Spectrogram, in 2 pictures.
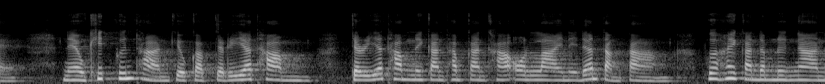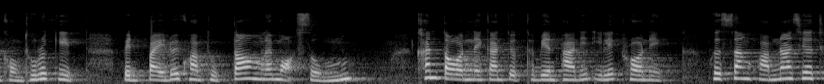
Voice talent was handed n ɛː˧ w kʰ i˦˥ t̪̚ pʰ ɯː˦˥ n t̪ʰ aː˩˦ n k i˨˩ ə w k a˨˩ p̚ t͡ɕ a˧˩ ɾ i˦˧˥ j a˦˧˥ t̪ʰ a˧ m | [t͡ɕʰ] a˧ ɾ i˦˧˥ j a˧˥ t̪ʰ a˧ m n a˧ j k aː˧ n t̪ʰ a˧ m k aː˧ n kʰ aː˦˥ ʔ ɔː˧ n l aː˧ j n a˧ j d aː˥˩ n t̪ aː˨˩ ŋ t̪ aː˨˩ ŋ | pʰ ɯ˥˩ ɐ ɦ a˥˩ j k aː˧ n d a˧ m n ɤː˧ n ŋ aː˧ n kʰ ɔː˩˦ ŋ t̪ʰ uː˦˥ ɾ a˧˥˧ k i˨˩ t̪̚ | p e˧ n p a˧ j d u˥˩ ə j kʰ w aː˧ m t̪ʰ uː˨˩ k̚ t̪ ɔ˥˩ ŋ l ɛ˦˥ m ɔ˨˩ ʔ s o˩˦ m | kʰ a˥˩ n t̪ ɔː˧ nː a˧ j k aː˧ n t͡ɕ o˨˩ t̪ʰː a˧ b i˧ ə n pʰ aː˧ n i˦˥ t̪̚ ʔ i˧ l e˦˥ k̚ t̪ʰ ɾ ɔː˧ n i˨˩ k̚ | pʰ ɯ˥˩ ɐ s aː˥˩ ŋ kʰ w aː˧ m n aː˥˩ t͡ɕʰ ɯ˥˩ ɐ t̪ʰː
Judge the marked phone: incorrect: t͡ɕ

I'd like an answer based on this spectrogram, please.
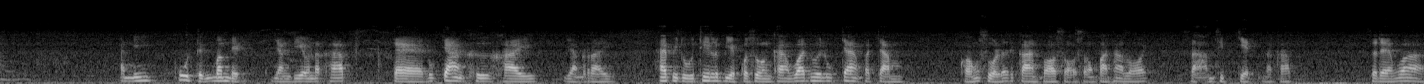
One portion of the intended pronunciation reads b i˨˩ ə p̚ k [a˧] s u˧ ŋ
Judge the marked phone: correct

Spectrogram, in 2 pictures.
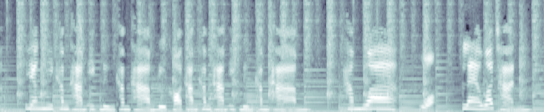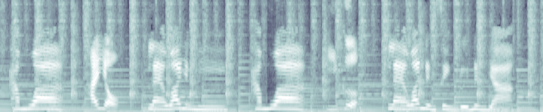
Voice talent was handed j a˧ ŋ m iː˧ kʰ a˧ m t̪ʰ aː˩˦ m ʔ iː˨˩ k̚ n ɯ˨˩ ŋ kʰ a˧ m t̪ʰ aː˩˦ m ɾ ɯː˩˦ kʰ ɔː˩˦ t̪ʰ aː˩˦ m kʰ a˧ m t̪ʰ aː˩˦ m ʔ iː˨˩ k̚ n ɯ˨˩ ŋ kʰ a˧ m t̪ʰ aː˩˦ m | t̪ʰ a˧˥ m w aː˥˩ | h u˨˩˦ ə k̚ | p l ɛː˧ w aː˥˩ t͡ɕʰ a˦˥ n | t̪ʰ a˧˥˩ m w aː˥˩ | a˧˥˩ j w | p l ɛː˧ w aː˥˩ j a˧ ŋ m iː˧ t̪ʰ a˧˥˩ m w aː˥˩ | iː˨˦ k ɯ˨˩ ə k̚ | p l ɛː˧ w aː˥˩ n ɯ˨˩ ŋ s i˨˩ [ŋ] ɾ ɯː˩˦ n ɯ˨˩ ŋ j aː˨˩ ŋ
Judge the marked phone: correct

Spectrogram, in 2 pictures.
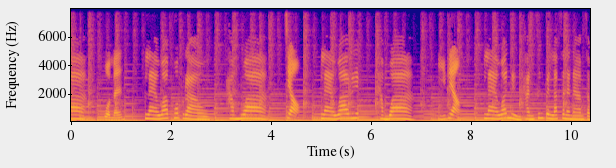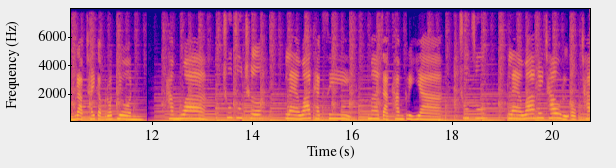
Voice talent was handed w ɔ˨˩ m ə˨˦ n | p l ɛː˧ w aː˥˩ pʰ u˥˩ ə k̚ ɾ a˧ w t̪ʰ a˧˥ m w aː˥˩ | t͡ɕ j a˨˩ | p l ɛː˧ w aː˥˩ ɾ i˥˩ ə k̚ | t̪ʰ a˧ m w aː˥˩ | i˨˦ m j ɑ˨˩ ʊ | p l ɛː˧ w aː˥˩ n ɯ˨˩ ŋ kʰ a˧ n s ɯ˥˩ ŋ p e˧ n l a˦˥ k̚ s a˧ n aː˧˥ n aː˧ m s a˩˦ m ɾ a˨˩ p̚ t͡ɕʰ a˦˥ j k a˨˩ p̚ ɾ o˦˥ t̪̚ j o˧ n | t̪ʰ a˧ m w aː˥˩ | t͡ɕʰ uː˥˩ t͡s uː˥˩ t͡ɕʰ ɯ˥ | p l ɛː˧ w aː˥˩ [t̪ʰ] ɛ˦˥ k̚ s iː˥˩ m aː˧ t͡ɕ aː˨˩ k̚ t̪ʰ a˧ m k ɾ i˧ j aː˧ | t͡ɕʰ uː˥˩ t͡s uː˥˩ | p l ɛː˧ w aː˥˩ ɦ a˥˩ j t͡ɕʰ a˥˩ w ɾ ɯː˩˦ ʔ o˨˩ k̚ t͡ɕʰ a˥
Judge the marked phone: correct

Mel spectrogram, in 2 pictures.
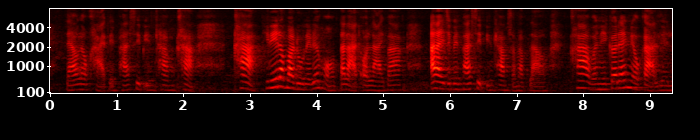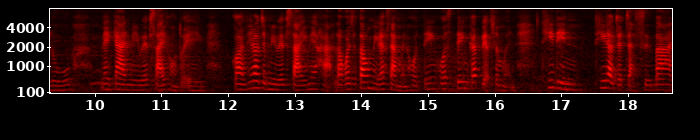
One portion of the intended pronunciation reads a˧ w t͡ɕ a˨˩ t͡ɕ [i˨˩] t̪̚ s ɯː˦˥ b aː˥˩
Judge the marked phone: incorrect: a˨˩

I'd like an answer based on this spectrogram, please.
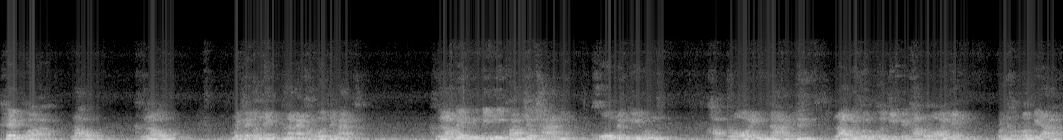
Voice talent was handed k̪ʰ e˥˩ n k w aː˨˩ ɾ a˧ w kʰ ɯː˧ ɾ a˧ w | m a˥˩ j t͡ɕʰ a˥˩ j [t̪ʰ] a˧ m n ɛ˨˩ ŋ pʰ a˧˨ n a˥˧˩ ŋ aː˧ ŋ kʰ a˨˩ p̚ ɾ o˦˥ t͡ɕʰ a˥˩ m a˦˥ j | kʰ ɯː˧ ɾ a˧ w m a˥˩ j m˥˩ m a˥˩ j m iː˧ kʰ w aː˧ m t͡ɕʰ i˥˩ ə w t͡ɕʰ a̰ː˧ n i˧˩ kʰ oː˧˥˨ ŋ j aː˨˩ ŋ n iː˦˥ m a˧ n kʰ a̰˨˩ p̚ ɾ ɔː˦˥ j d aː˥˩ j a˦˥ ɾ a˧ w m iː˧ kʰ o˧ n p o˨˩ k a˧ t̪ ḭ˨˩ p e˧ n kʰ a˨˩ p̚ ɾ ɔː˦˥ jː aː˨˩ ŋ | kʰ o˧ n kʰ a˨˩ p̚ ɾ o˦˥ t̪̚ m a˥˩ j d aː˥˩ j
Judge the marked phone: incorrect: t̪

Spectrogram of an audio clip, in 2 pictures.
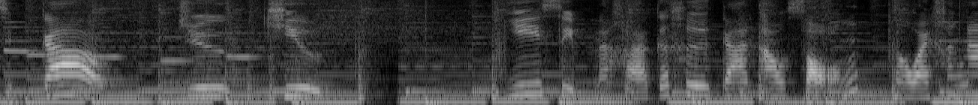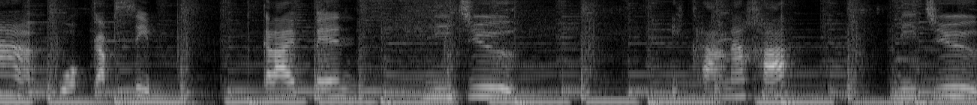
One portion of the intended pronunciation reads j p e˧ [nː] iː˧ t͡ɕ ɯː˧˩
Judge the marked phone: correct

